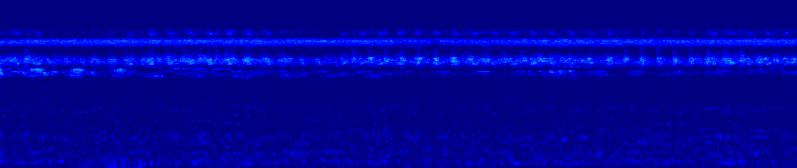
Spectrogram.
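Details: Nighttime summer insects in the countryside around a grandmother's house, a continuous shrill, layered trilling chorus with fast even pulsing and a faint low background hum.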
